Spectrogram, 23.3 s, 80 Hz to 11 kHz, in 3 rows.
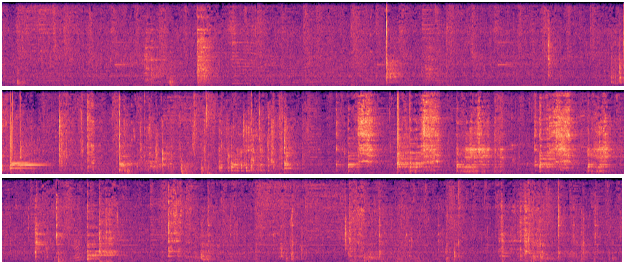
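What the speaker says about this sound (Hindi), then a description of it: "2 से 3 मिनट तक मैंने इन पाए को भून लिया मसाले के साथ" Beef trotters (paya) frying with spices in a pot, with stirring scrapes, clinks of a utensil against metal and a steady sizzle that grows busier and louder partway through.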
